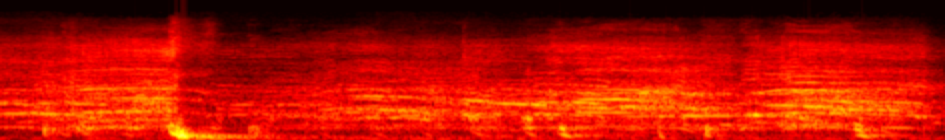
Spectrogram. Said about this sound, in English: Now, I want all of you in the crowd to say, "Come on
